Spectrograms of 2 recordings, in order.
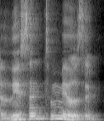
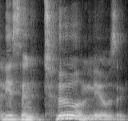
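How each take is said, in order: First: The word 'to' is said weak and reduced. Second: The word 'to' is said strong and full. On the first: The speaker calls it right. "é listen to music" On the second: The speaker calls it wrong. "não é forte, não é listen to music"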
